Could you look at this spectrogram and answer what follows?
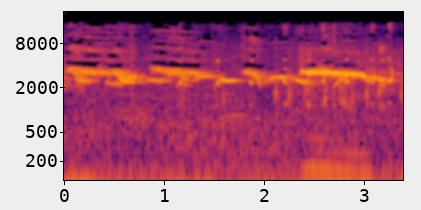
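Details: Chinese hwamei song used as a lure for a hwamei that has stopped singing: a continuous, high warbling stream of whistled notes with slurred, rising and falling phrases over a faint low hum.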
